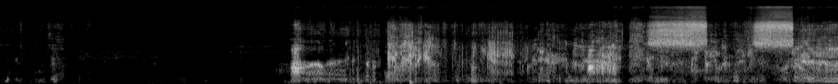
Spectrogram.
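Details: Miniature bull terriers, a male and a female, fighting after one found an old bone while the dogs were playing; the male suddenly launched at the female. After about three seconds of quiet, harsh bursts of snarling and growling follow, with shrill noisy squeals toward the end.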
